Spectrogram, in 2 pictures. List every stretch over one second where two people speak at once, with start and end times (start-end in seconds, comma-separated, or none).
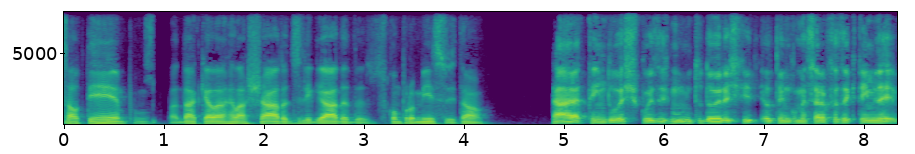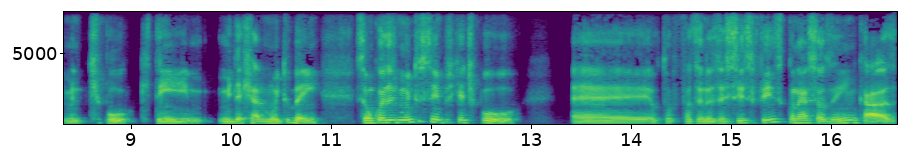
none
